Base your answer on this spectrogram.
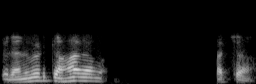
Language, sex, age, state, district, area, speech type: Hindi, male, 45-60, Madhya Pradesh, Jabalpur, urban, conversation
